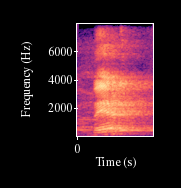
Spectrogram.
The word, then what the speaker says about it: bird: Bird, first letter B. ये pronunciation B-I-R-D, इसमें bird बोलेंगे. B-I-R-D, R sound नहीं है, R silent है. B-I-D, bird.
